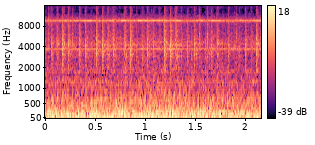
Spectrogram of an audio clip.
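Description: The engine and rotor of a helicopter in a desktop flight simulator game drone steadily during a holding-pattern turn, a loud, constant low rumble with a faint high whine and no pauses.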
